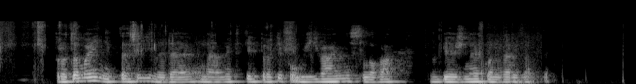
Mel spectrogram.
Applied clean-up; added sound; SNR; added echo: neural mask model RNNoise.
